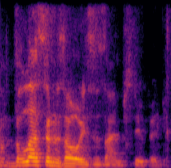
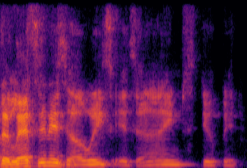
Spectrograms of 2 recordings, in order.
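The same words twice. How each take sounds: First: It is said in his normal voice. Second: It is said in a Homer Simpson voice.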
